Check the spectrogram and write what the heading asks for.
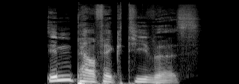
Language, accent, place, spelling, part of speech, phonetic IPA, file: German, Germany, Berlin, imperfektives, adjective, [ˈɪmpɛʁfɛktiːvəs], De-imperfektives.ogg
- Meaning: strong/mixed nominative/accusative neuter singular of imperfektiv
